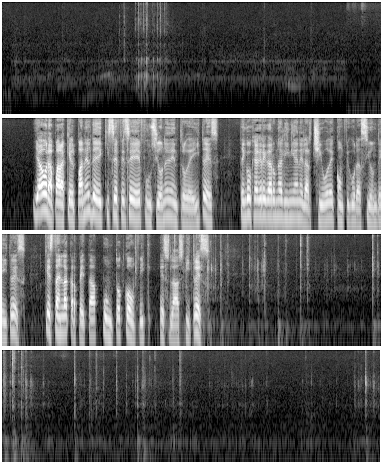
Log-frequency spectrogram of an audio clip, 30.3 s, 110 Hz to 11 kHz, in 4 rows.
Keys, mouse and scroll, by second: 6.8 super+q, 10.1 super+Return, 13.7 ctrl++, 15.0 ctrl++, 15.4 ctrl++, 15.8 ctrl++, 17.9-21.2 typing, 22.6-28.3 typing, 29.9-30.3 typing.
